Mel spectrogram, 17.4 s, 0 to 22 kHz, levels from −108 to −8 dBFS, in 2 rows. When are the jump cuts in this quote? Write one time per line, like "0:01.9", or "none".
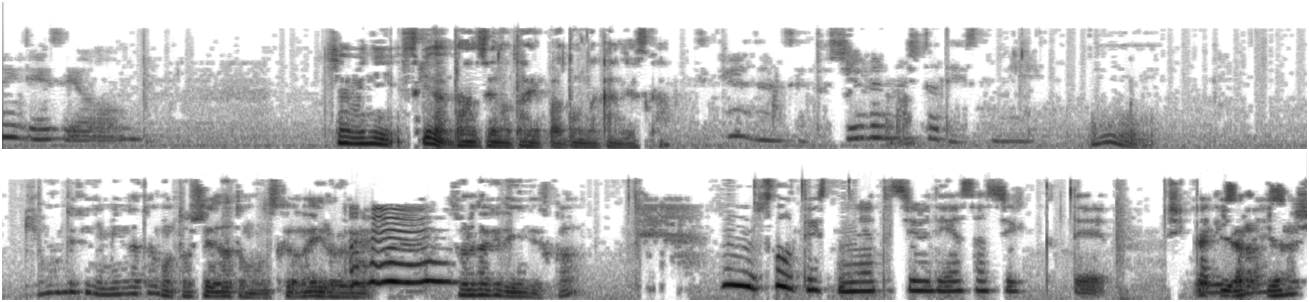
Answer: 0:15.2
